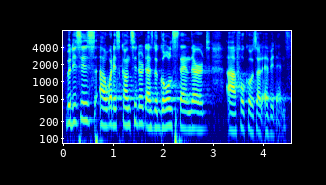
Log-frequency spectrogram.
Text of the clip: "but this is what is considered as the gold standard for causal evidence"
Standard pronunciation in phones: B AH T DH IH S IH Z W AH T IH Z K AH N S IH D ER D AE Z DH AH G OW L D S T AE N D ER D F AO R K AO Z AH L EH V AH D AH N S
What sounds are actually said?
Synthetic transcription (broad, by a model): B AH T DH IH S IH Z W AH T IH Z K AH N S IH D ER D AE Z DH AH G OW L D S T AE N D ER D F AO R K AO Z AH L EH V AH D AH N S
